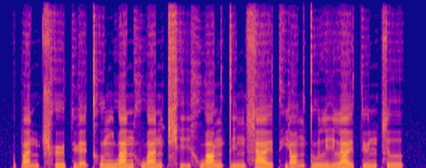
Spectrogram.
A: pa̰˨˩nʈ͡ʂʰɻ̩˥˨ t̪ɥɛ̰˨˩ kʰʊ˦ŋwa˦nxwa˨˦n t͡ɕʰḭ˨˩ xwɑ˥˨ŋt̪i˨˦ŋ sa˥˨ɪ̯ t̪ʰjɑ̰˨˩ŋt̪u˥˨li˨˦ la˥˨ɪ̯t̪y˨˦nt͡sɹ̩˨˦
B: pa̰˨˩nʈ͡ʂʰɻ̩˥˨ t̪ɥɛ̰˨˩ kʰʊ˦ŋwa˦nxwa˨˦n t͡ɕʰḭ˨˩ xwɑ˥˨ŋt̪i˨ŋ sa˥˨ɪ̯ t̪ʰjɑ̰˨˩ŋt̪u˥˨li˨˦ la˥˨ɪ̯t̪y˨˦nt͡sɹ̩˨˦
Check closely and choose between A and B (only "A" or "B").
A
